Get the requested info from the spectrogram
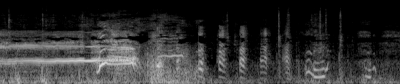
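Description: A person's high-pitched held squeal, about a second and a half long, bending upward as it ends. It is followed by scattered clicks and a couple of brief vocal sounds.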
